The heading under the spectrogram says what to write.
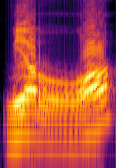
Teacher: Nah, ini namanya juga kita namakan dengan idgham kamil, yang mana nunnya hilang secara secara keseluruhan sehingga langsung masuk ke ra dan tidak boleh ditahan. Mir ra, ra-nya tebal.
